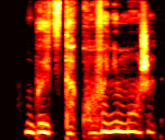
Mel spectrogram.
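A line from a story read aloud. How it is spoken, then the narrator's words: Whispered. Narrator (Russian): прошептала я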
